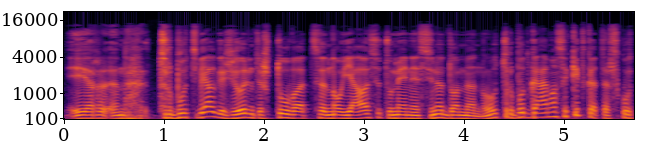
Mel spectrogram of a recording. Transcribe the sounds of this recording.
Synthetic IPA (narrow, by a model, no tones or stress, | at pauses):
ɪrt̪ʊɾbuːt̪ʋʲeːlˠʲɡʲɪʒʲuːɾʲɪnt̪ɪʃt̪uːʋɐt̪nɐʊjɛʊsʲʊt̪uːmʲeːnʲɛsʲɪnʲʊd̪uɔmʲɛnuːt̪ʊɾbuːt̪ɡɑːlʲɪmɐsɐkʲiːt̪kɐt̪ɐʃsɐ̥kɐʊ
